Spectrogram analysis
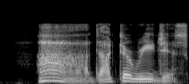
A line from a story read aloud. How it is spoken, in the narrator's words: Kelly exclaimed, catching sight of the surprised and none too pleased Kim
